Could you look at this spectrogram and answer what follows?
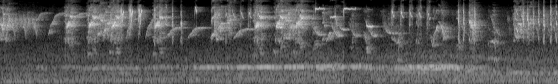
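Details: Sunbird singing a long, tightly packed song for tutoring other birds: rapid high twittering and scratchy chirps in near-continuous bursts, with a faint steady hum beneath.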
